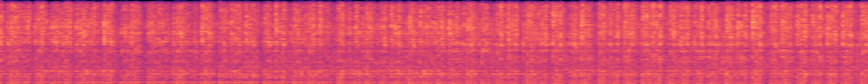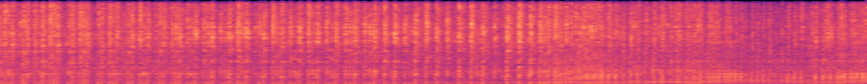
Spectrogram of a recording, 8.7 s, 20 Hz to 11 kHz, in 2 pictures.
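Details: Mercury 50 hp Classic 500 four-cylinder two-stroke outboard, carburetors cleaned, electric starter, choke and key switch added, recoil start repaired, running on water; steady buzzy note, revs dipping and picking up without stumbling: normal running.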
